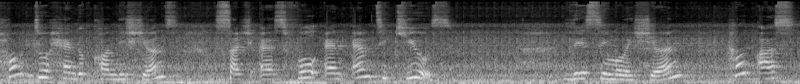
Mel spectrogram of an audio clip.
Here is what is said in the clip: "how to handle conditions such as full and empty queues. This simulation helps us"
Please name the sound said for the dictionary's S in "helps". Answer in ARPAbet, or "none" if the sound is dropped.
none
